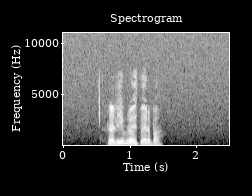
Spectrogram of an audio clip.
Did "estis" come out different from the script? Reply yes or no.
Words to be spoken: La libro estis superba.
yes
